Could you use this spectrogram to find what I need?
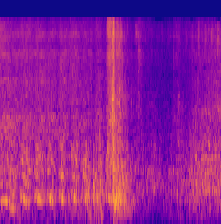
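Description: A van door slams shut.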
